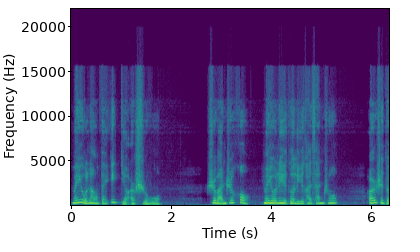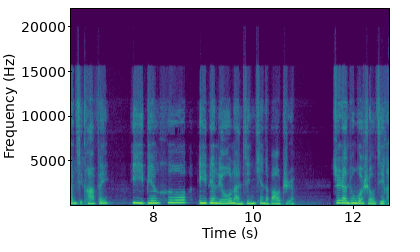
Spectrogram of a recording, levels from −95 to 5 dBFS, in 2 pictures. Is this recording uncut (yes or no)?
no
